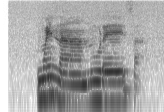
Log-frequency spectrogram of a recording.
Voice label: "Wẽnnaam no-rɛɛsa", Moore

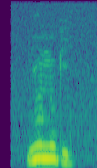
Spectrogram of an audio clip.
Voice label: "yũnugi", moore

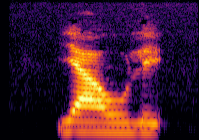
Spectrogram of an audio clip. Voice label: "yaoole", moore

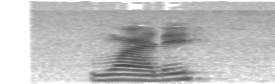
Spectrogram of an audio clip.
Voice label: "wãre", moore

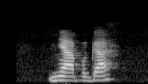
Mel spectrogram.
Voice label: "yãbga", moore

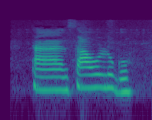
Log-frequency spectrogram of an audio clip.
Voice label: "tãan-saoolgo", moore

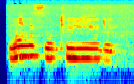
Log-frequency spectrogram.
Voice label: "Wẽnd so-tũudum", Moore

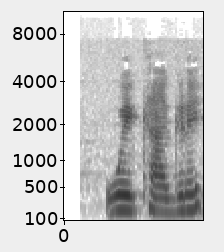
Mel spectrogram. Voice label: "we-kãgre", moore

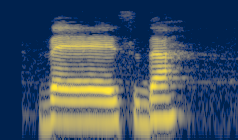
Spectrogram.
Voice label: "vɛɛsda", moore

